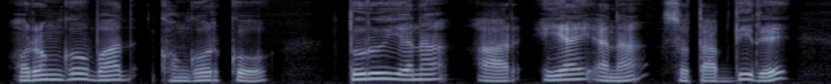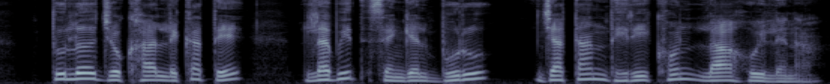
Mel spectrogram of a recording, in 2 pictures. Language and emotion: Santali, neutral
